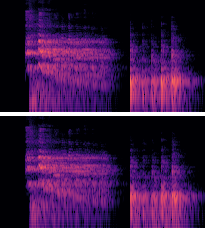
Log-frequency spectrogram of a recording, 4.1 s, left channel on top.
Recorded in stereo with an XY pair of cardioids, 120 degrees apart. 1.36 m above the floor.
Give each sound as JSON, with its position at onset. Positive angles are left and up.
{"t": 0.5, "sound": "laughter", "azimuth_deg": 55, "distance_m": 1.5}
{"t": 2.6, "sound": "tapping", "azimuth_deg": 60, "distance_m": 0.6}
